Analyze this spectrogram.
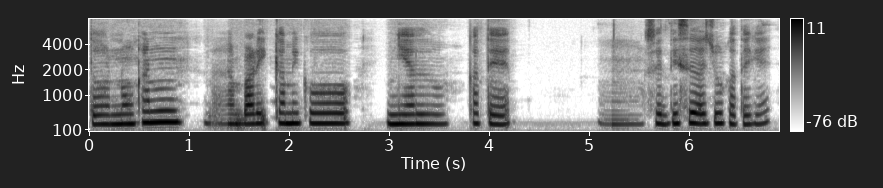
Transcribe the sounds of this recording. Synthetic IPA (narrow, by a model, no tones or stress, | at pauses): t̪ɔnɔŋkʰan | baɽiʔ̚kamikɔ | ɲialkat̪ɛ | sɛd̪isəət͡ʃuɾkat̪ɛɡɛ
